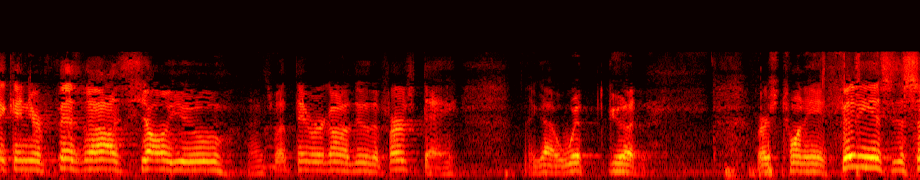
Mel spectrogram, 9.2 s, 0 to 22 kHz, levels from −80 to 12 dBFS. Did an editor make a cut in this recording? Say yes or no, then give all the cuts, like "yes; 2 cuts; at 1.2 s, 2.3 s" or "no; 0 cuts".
no; 0 cuts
